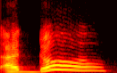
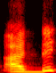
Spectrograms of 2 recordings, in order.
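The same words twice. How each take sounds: First: It is said in Kelantan dialect pronunciation. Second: It is said in standard Malay pronunciation.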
